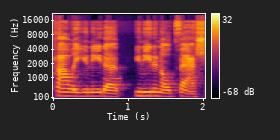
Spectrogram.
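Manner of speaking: ordinary delivery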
